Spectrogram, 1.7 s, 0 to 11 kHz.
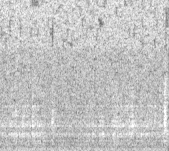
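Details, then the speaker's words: CBS Columbia 5330 vacuum tube clock radio powered on about 60 V, roughly half normal voltage, through an isolation transformer: big steady warm low mains hum with the radio barely audible or absent. "we hear a big hump but I think I can hear the radio in the background there let's There's No radioing Going On it's a nice warm hump"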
